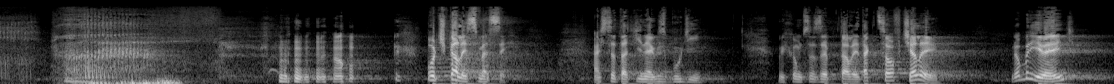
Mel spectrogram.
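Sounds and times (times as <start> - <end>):
person imitating a sleeping man's snoring: 0.0 - 2.1
speech: 2.8 - 5.2, 5.9 - 7.2, 7.8 - 10.9.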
